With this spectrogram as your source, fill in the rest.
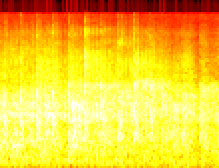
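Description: Steady applause from an audience at a ministerial cocktail reception and prize-giving ceremony, a dense even patter of clapping that holds at moderate level throughout without voices.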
